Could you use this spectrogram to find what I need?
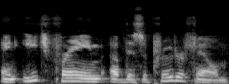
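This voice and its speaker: At a fairly slow pace, a man uses an ordinary speaking voice with ordinary pitch variation against a quiet background. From Canada. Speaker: radio host. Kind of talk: radio interview.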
